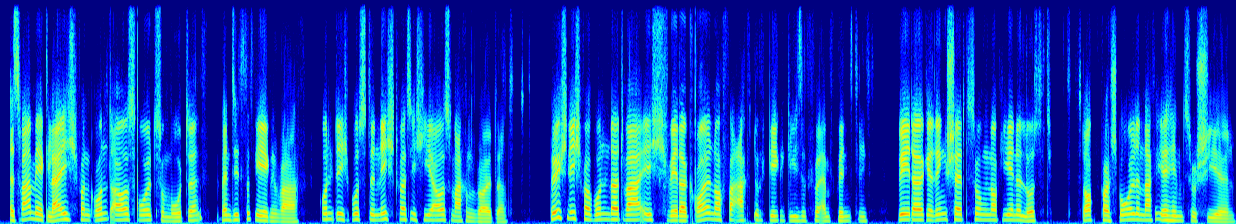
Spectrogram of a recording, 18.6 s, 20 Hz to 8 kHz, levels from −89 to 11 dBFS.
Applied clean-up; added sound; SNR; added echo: neural diffusion model UNIVERSE++.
